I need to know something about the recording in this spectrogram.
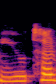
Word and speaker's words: Uther: उथर है इसे आप यूथर भी कह सकते हो और उथर भी कह सकते हो। यूथर जो है वो ब्रिटिश इंग्लिश का प्रोनाउंसिएशन है और उथर जो है वो अमेरिकन इंग्लिश का है।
